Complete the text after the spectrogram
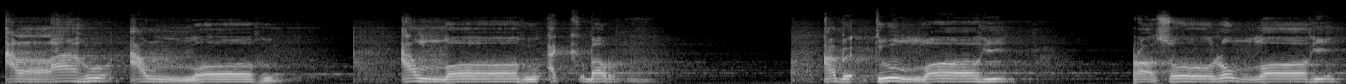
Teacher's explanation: lidahnya harus nempel pada gusi, lah suaranya ditebalkan seakan-akan baca wawu tapi lidahnya nempel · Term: lam jalalah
